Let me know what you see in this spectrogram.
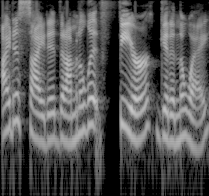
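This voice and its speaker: In a very clean recording with a silent background, a woman with a slight Southern US accent speaks in an animated tone with lively intonation. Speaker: business podcast host. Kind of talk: solo podcast monologue.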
